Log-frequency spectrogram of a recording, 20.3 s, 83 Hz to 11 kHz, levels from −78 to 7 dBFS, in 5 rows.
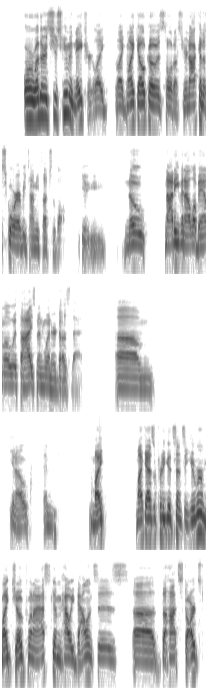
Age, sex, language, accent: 20-39, male, English, American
